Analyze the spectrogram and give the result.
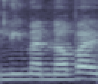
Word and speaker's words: Limanowa: I mean, you are born in, I hope I pronounced the name right, Linanovia? – No, so there's a little correction. So, okay. – Yeah, I am born and raised in Ochotnica Górna, and Limanowa is just the name of town where the hospital was located.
